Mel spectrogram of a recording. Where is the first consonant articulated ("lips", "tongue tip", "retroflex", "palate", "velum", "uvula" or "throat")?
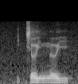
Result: palate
